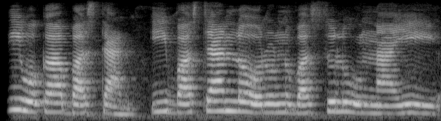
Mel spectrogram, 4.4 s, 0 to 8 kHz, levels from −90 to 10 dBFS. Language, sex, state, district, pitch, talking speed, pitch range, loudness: Telugu, female, Telangana, Mahabubabad, 215 Hz, 120 wpm, 200-240 Hz, -17 LUFS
